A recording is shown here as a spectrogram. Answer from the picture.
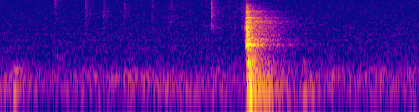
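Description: Wire soap cutter slicing an end off a handmade soap loaf: a few faint ticks, then one sharp snap just over a second in with a short ringing tail as the wire goes through and meets the wooden board.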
